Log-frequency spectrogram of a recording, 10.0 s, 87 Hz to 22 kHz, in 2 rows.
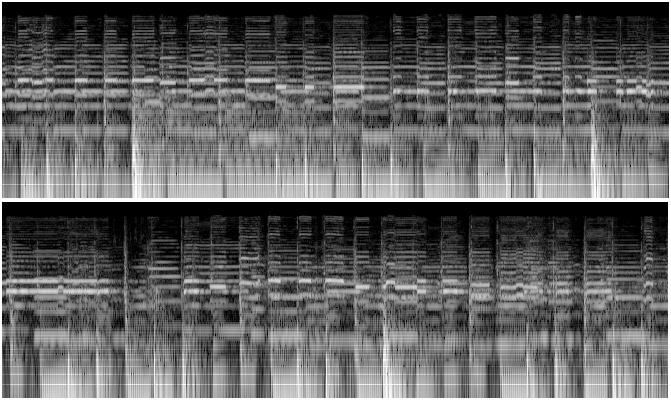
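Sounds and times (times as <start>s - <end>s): instrumental folk band music: 0.0s - 10.0s.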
